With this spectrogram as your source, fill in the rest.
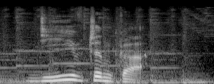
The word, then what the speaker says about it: дівчинка: Дівчинка. Правильно, наголошений перший склад.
